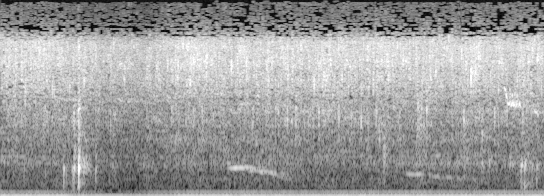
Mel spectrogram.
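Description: Chopped tomatoes frying in oil in a cast-iron karahi, a steady sizzle, with one light tap just under a second in.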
